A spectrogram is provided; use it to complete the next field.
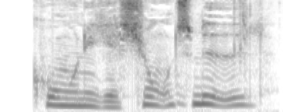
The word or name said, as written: KOMMUNIKATIONSMIDLET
